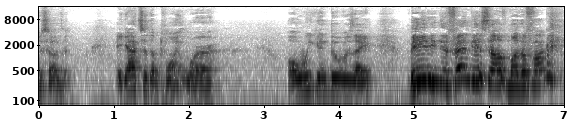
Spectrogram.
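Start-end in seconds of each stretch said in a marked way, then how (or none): 4.9-6.9 loud, high cheering-on yell; urging him on. Retold or imitated. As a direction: yell at a cellmate to fight back. Cellmates urging Beatty to fight.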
